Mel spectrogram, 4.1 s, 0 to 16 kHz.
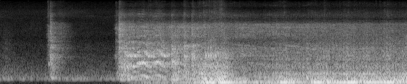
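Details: Diesel 60-series ute after fitting a new 120 amp alternator and Munro parts, batteries recharged after a water leak: short crank, then catches and settles into a steady, even idle with no misses or knocks; healthy.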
